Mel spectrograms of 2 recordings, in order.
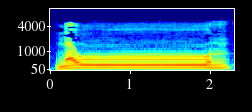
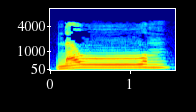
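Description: First: The vowel is held for six counts. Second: The vowel is held for four counts. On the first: "هذه ستة" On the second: "هذه أربعة"

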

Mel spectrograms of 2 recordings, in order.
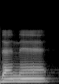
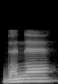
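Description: Both takes have the same delivery.

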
